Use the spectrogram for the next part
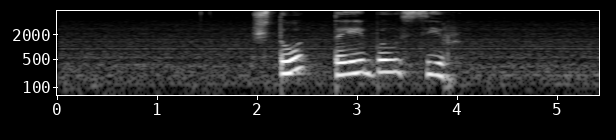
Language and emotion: Russian, neutral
